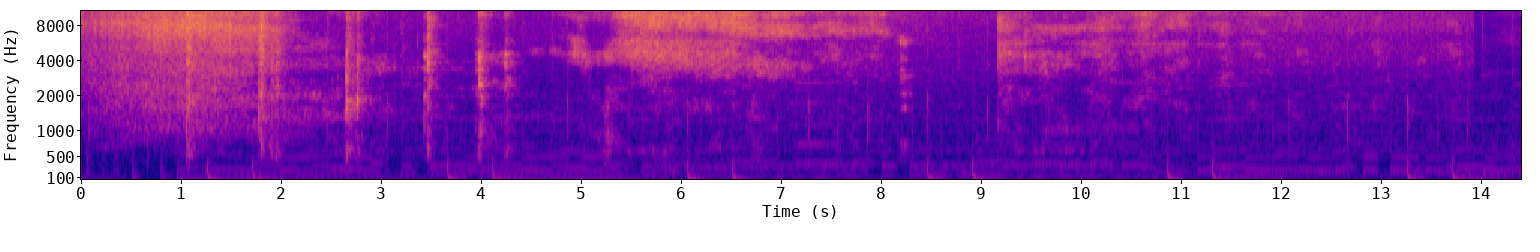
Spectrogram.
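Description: Onions and tomato paste fry with a steady sizzle in a pan while a spoon repeatedly scrapes and knocks against the metal, making close, rhythmic stirring clatters throughout.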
